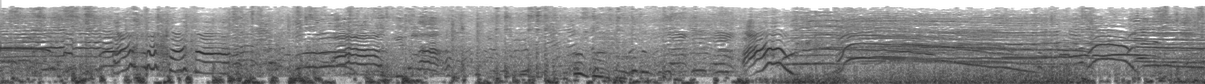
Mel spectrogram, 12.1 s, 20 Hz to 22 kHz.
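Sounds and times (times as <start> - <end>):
riders laughing and shrieking: 0.0 - 12.0
roller coaster rumble: 0.0 - 12.0.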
